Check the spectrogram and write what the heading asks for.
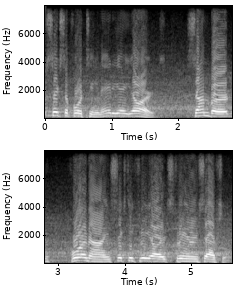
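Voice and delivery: ordinary talk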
